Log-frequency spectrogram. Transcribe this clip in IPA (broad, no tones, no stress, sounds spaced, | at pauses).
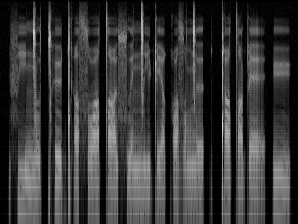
f i ŋ͡ǀ o ǀʰ ø ǃʼ i sˤ u tˤ ɛ sʷ ɛ ŋ͡ǀ i ʈ e ə̯ qʷ ə zˤ u ŋ͡ǀ ə | ǃ ø tˤ a ʈ ɛ | y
